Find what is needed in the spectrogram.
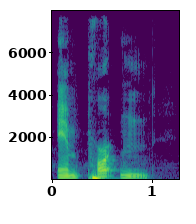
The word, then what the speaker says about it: important: 所以很多人在听这个 important 这个单词，不知道为什么，就是不知道这个单词是什么。那么是因为 t 跟 n 在一起的时候， t 是不发音，叫 important，气流阻塞 important，而且最后一个 t 也不发音，略音， time 跟 s 形成个零叫 time is，所以形成了我们听力的障碍，变成 how important time is。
